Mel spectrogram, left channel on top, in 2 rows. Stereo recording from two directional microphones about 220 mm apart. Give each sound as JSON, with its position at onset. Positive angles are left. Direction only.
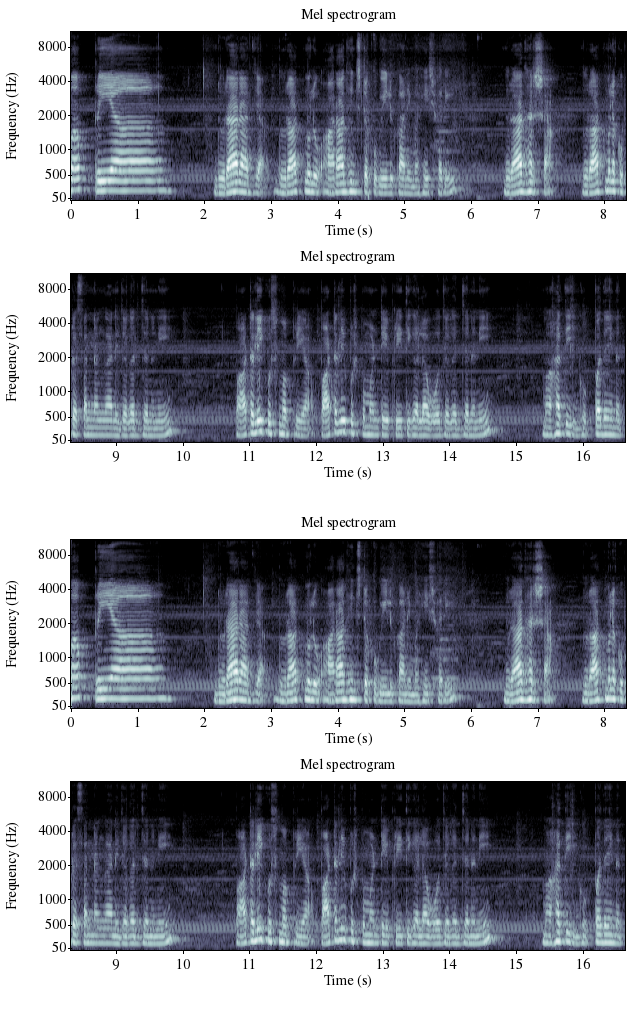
{"t": 0.0, "sound": "speech", "side_deg": 25}
{"t": 6.5, "sound": "speech", "side_deg": 30}
{"t": 10.8, "sound": "speech", "side_deg": 30}
{"t": 15.4, "sound": "speech", "side_deg": 30}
